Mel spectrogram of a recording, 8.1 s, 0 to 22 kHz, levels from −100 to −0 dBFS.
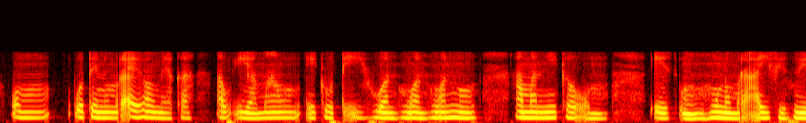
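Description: Nothing here needs flagging, just ordinary speech carried over G.711 telephone coding, with the usual narrow telephone band that leaves nothing above about 3.8 kHz.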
